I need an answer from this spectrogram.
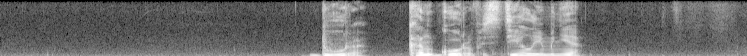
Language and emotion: Russian, angry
